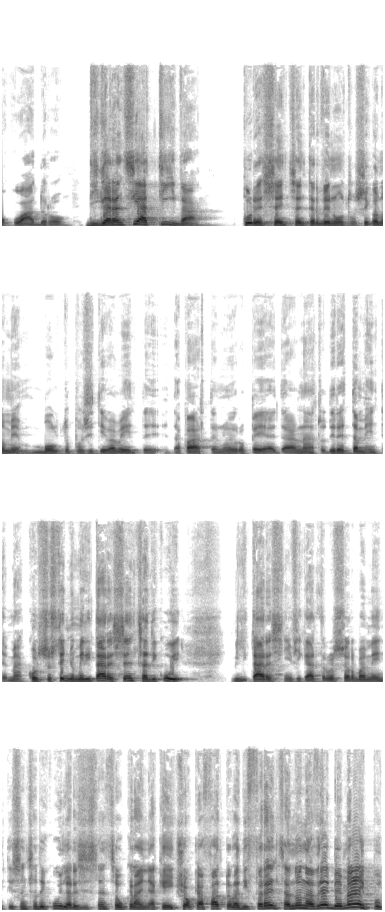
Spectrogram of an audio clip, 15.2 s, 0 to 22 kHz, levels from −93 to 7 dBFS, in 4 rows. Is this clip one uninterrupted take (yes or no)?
yes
